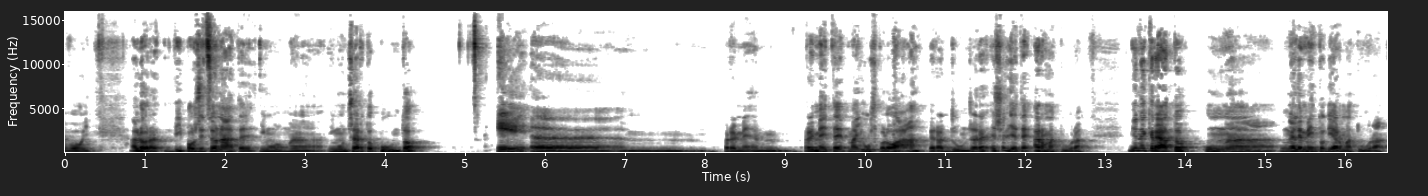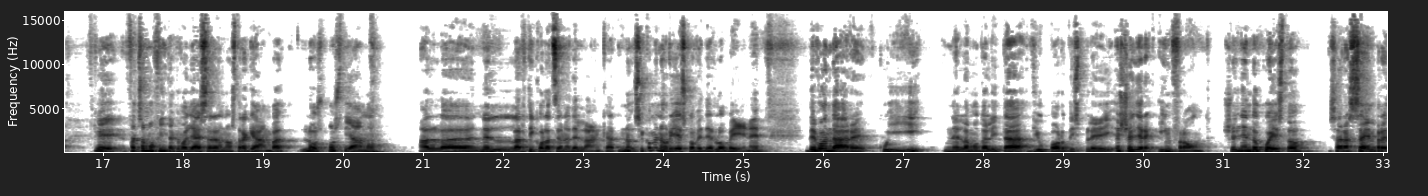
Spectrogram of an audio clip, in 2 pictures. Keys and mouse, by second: 1.5 shift+right click, 8.3 click, 10.3 shift+a, 15.3 KP_3, 19.4 g, 20.3 KP_1, 26.1 click, 30.1 click, 31.0 middle click.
